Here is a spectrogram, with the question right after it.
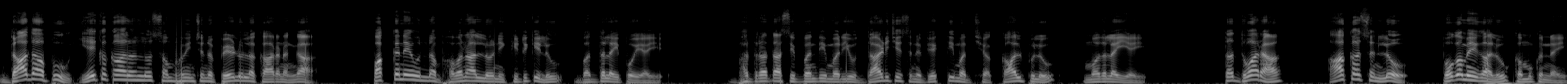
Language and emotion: Telugu, neutral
